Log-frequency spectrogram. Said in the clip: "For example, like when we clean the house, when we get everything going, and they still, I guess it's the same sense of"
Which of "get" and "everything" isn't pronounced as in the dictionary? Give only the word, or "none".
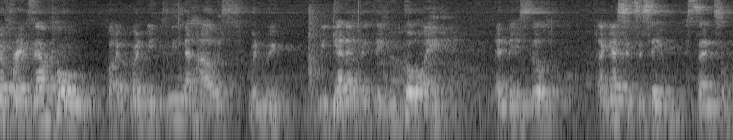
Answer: none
